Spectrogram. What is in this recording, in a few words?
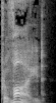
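"provide", British English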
